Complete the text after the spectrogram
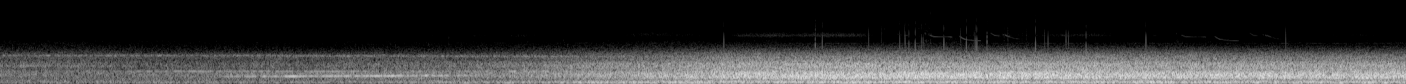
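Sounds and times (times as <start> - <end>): jet engines roaring: 0.0 - 14.0.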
